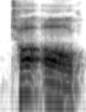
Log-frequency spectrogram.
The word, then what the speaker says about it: Taal: There's the Taal, Taal, Taal. That's how you That's pronounce it.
